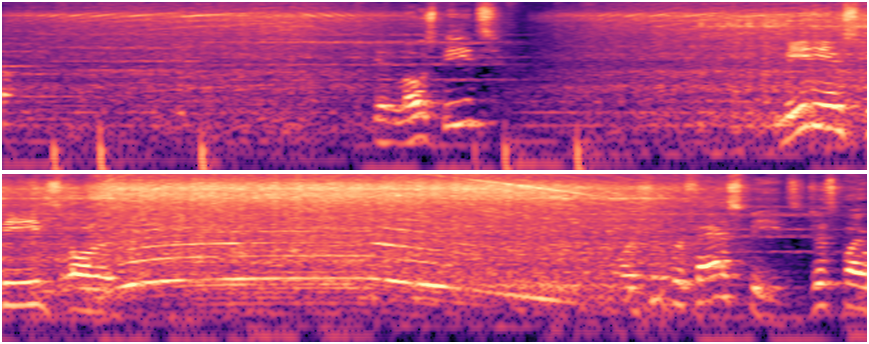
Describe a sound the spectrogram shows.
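A small power tool hums and whines steadily as it cuts into wood.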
